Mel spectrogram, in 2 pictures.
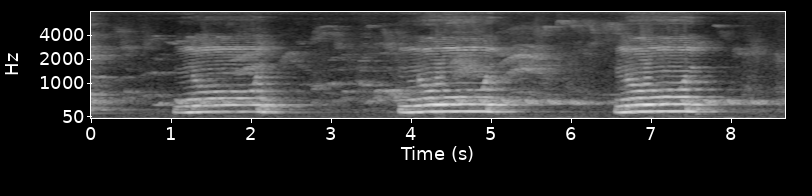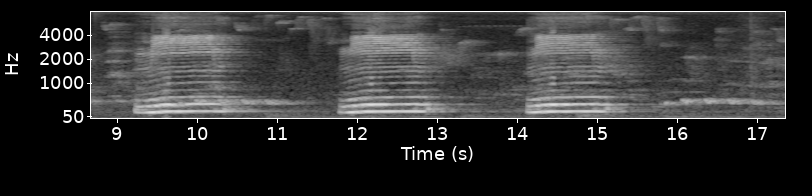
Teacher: नोज से, जिसको हम गुन्ना बोलते हैं। गुन्ना यानी नून एंड मीम नाक के बासे से अदा होते हैं, निकलते हैं।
